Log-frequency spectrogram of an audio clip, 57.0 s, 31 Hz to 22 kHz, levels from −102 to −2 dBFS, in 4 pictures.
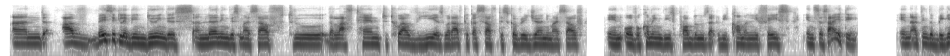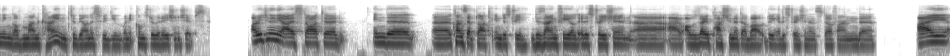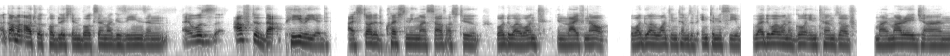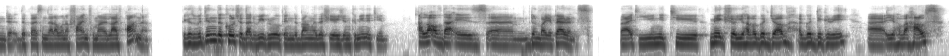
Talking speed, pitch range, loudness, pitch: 185 wpm, 120-135 Hz, -26 LUFS, 125 Hz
